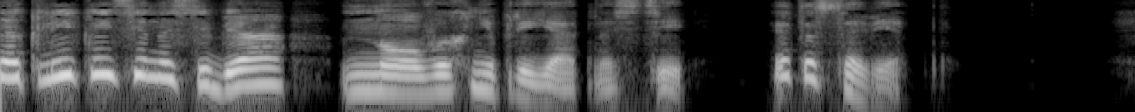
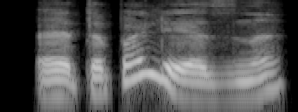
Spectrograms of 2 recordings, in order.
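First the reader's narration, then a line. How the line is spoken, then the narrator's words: Snort over phone. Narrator (Russian): хмыкнули на том конце провода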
